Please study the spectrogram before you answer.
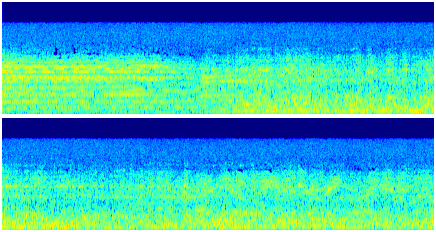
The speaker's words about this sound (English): Pardon me, ma'am, but are we going to take off soon? Mm, as soon as the pilot gets clearance. Sure, a lot of noise inside a plane, isn't it? the engines?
